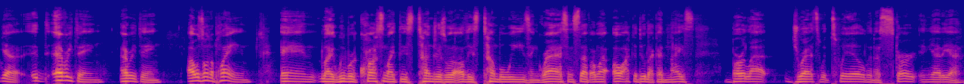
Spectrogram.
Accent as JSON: {"language": "English", "country": "United States", "said": "being an American"}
